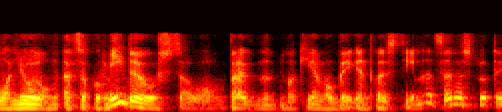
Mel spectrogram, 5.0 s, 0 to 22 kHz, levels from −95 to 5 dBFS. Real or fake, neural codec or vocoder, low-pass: fake; codec, 16 kHz, 1.1 kbps, Voila-Tokenizer; 7.2 kHz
